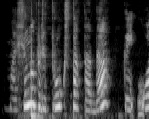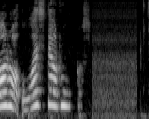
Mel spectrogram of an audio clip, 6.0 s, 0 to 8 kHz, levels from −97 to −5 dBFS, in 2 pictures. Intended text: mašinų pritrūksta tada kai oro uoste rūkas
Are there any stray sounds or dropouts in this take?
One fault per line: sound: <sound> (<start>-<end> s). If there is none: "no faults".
no faults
